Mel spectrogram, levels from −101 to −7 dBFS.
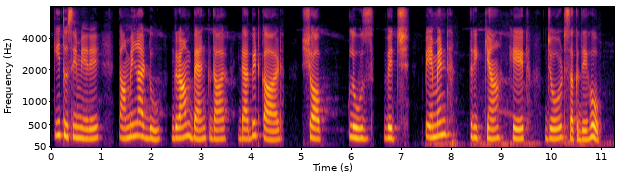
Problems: constant background noise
